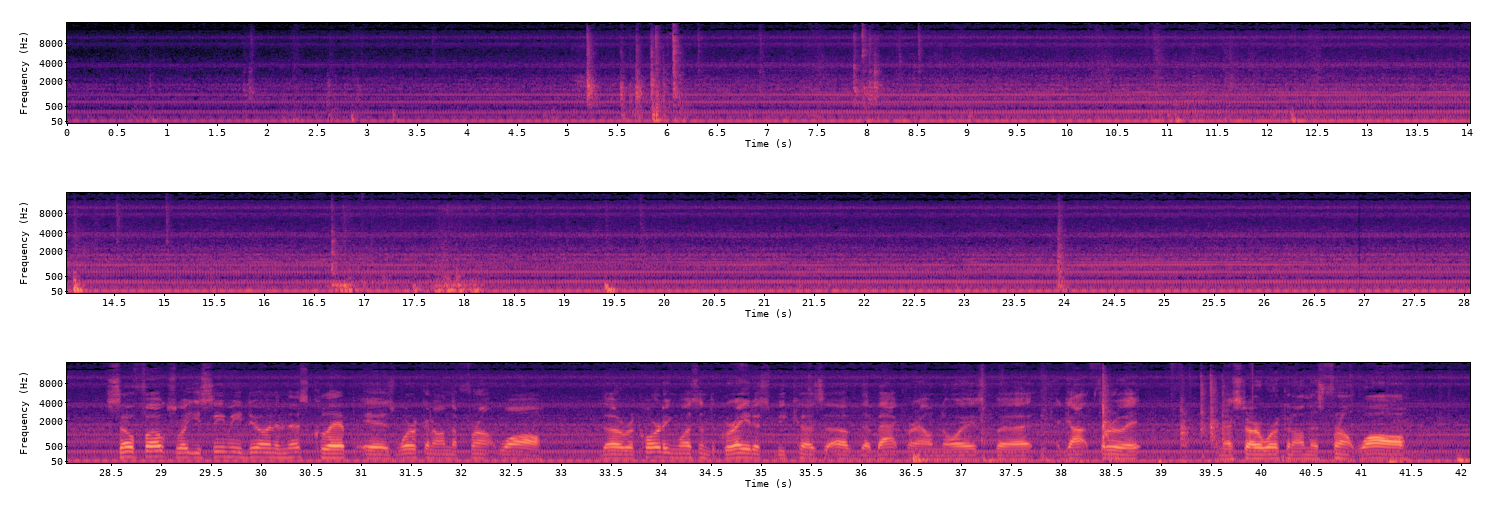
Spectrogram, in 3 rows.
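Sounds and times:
machine hum: 0:00.0 - 0:42.0
knocks and bangs on wooden wall: 0:14.0 - 0:14.4.

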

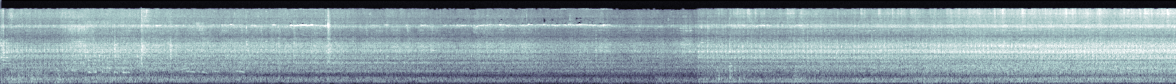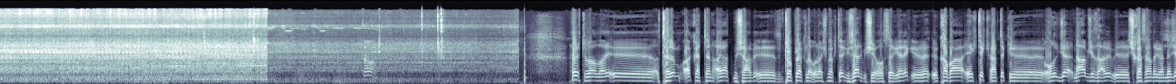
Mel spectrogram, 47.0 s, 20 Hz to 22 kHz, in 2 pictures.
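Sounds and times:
tractor diesel engine running: 0:00.0 - 0:35.1.

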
